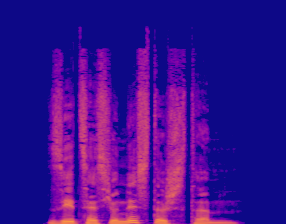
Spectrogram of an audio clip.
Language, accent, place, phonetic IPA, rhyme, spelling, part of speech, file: German, Germany, Berlin, [zet͡sɛsi̯oˈnɪstɪʃstəm], -ɪstɪʃstəm, sezessionistischstem, adjective, De-sezessionistischstem.ogg
- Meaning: strong dative masculine/neuter singular superlative degree of sezessionistisch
